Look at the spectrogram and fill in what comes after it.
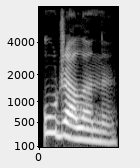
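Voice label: "уджалӧны" Komi, female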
